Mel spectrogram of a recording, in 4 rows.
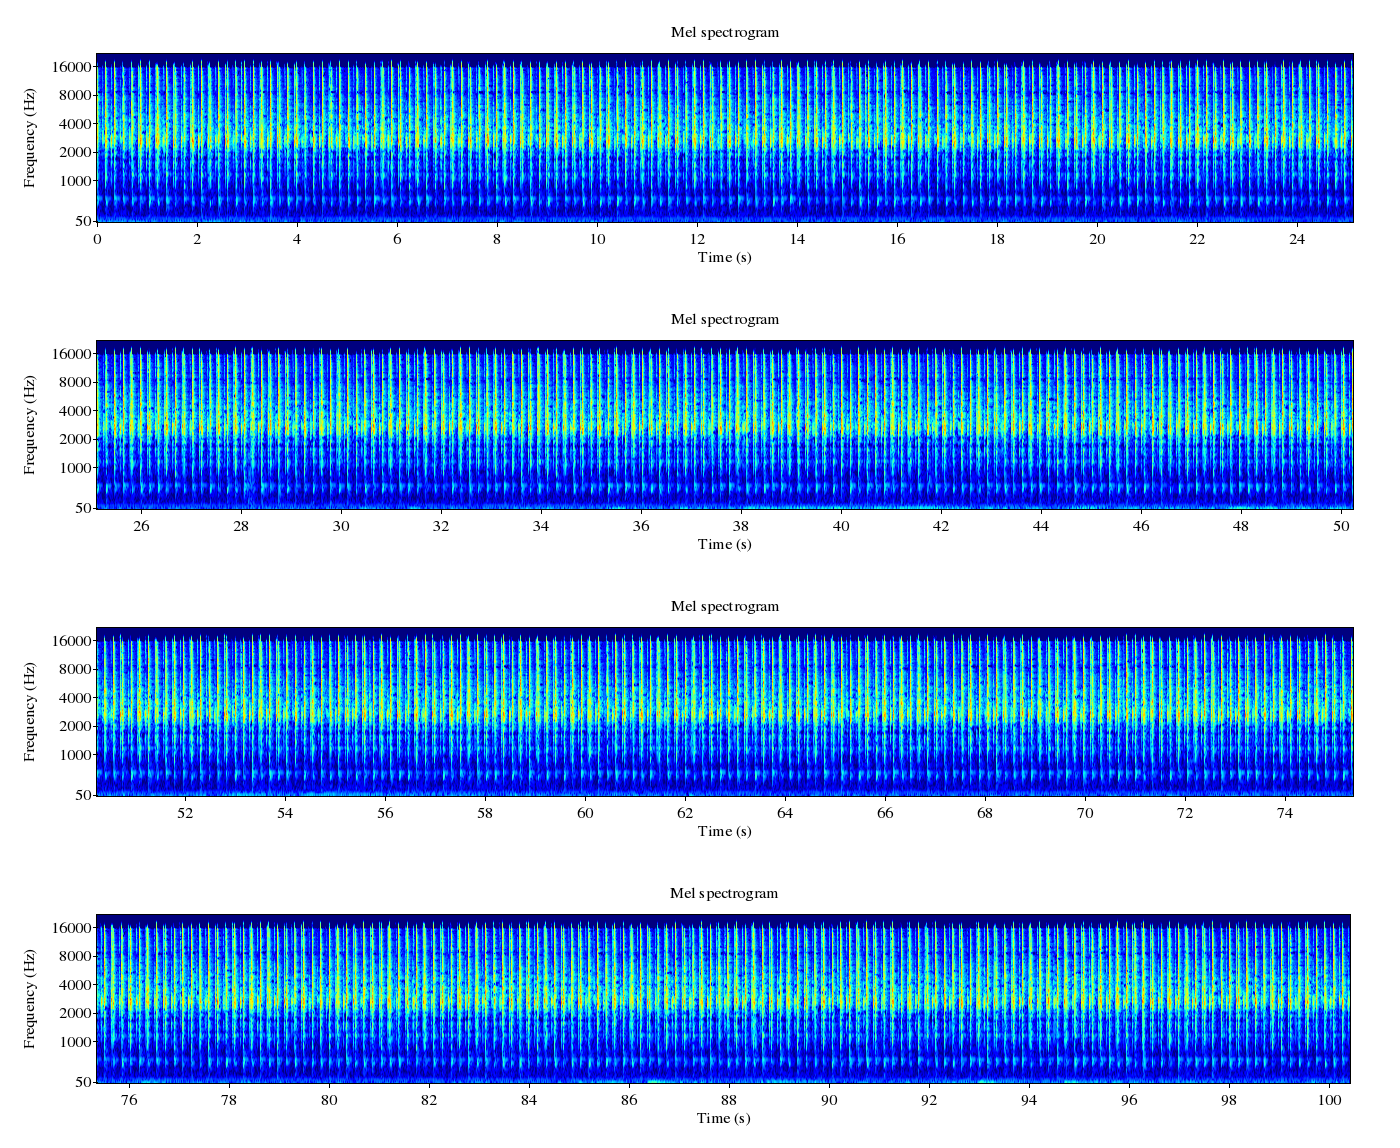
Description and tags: Timer Ticking
A ticking timer built into an electric oven. The ticking is quite fast and has quite a bit of a 'clunk' as it resonates through the panel of the cooker. Could be used as the countdown timer of a bomb.
Recorded using a pair of Lewitt LCT540S microphones into a Zoom F3.
This file will loop smoothly so if you need the sound to last longer, simply paste it after itself or loop it.
counter, 1-10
